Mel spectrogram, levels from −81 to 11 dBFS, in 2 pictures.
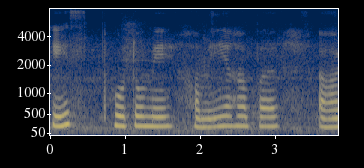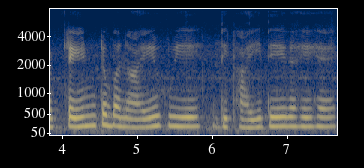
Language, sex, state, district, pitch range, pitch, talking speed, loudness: Hindi, female, Maharashtra, Gondia, 205-225 Hz, 215 Hz, 110 wpm, -18 LUFS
